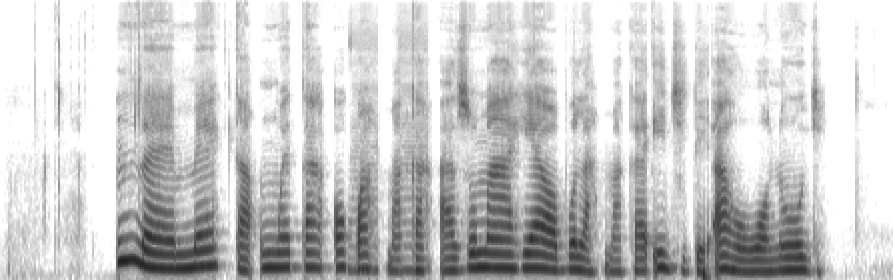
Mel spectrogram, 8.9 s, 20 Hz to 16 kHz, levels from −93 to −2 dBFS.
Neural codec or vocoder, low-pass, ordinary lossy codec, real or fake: none; 14.4 kHz; Opus, 32 kbps; real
